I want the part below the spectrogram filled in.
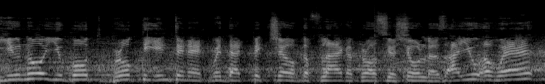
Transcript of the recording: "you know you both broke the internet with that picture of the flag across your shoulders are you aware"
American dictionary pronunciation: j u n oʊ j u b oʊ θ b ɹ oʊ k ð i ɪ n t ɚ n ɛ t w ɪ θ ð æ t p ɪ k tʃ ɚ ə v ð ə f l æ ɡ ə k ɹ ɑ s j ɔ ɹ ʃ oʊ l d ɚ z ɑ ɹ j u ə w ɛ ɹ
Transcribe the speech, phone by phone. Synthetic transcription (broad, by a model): j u n oʊ j u b oʊ t b ɹ oʊ k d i ɪ n t ɚ n ɛ t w ɪ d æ t p ɪ k tʃ ɚ ə v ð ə f l æ ɡ ə k ɹ ɑ s j ɔ ɹ ʃ oʊ l d ɚ z ɑ ɹ j u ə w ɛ ɹ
